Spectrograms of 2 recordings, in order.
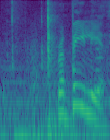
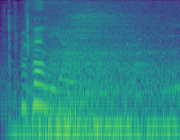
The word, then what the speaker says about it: Revelio: Rebellious. Saying it wrong. Revelio.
